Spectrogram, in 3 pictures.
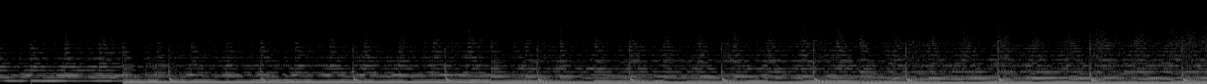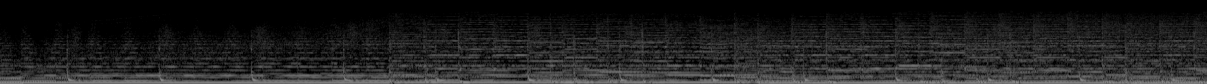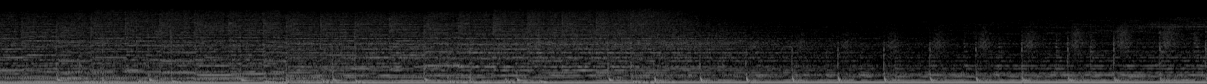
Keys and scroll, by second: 24.7 s, 25.8 s.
